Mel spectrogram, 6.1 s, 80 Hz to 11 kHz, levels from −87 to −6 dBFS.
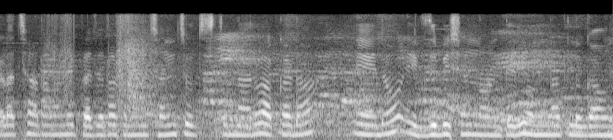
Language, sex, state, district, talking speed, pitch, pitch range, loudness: Telugu, female, Telangana, Nalgonda, 115 wpm, 215 Hz, 210-225 Hz, -16 LUFS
